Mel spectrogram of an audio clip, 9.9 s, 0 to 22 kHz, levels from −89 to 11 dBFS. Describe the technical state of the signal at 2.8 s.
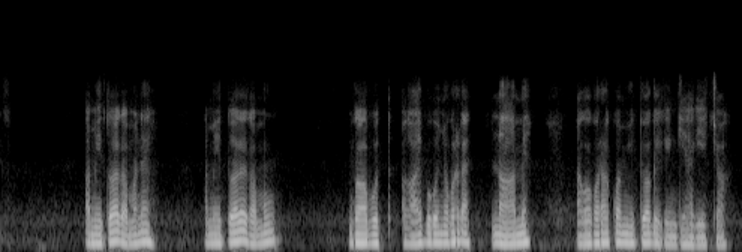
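At 2.8 s the speech is intact, carried cleanly by what sounds like AMR wideband (HD Voice) coding at a rate that fits 12.65 kbit/s, with no fault present at that moment.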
